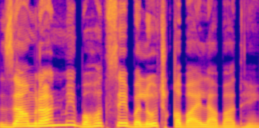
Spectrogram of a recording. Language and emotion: Urdu, neutral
